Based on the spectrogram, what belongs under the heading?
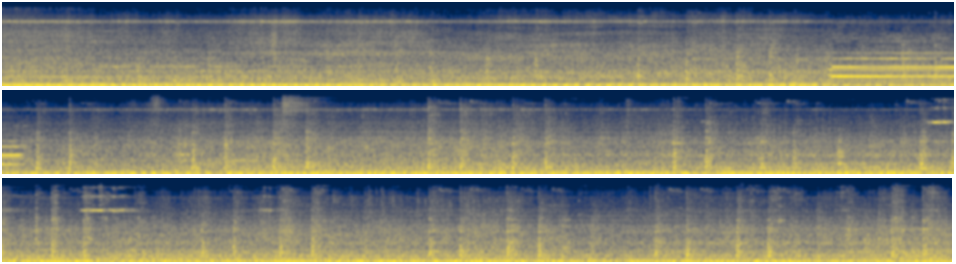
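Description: Indian Railways train running past close by, with a steady heavy rumble and wheels clattering on the track. One horn blast sounds about eight seconds in and lasts about a second and a half.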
